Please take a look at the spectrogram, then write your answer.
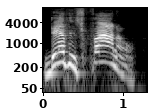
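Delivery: high, slow, ominous. Retold or imitated. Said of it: "Like, like".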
